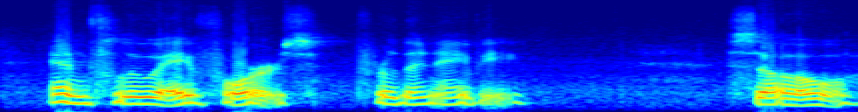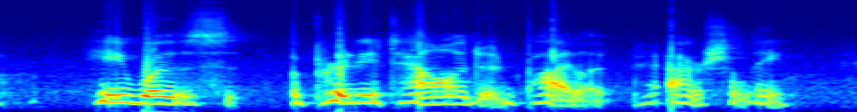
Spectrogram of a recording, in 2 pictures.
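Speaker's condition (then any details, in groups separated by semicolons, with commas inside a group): ALS; shortly after diagnosis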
